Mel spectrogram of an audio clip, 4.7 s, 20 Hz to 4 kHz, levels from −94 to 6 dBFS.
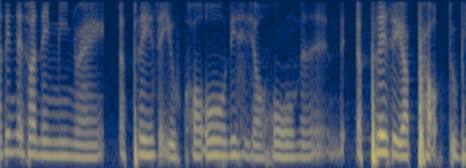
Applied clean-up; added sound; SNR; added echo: none; none; none; none.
